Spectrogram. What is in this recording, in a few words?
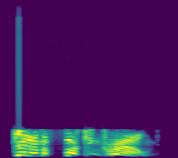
Voices Order To Surrender Male Young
